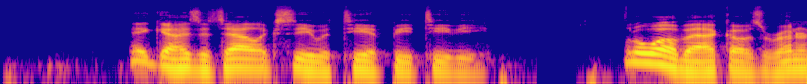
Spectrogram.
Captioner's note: voiceover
